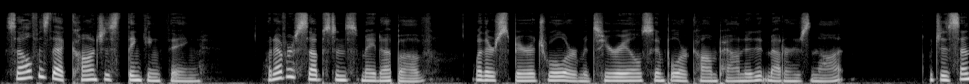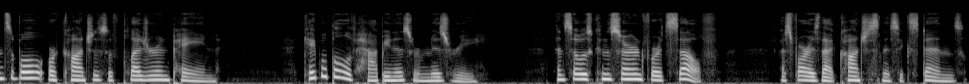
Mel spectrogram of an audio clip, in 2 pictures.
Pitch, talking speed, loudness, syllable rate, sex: 195 Hz, 140 wpm, -17 LUFS, 4.1 syllables/s, female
